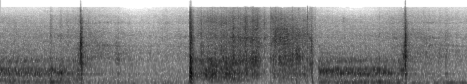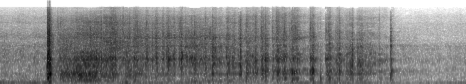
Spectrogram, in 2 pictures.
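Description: Skateboard wheels rolling on asphalt, broken by four sharp clacks of the board popping and landing, the loudest about a second and a half in and about four seconds in. The rolling cuts off suddenly near the end.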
